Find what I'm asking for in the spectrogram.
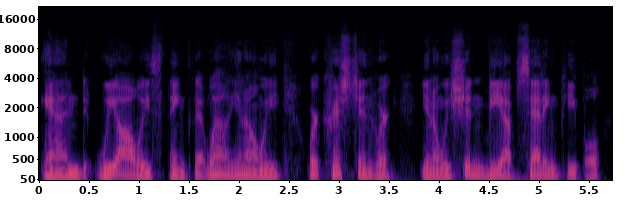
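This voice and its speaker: Man, radio guest storyteller, earnest and animated, dry close sound. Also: medium pitch, moderate pace, no room sound. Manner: earnest, animated, acts out voices in his stories.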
